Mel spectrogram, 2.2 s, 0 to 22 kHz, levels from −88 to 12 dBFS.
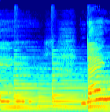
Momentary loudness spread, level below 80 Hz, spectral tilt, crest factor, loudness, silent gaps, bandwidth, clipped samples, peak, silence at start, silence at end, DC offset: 11 LU; -40 dBFS; -7 dB/octave; 14 dB; -18 LUFS; none; 17.5 kHz; under 0.1%; -2 dBFS; 0 s; 0 s; under 0.1%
